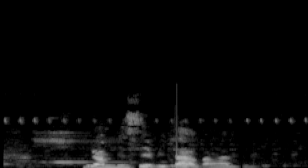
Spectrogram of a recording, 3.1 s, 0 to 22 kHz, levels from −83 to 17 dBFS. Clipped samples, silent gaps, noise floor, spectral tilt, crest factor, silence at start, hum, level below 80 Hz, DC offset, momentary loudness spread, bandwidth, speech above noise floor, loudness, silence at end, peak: under 0.1%; none; -46 dBFS; -5 dB/octave; 22 dB; 0.5 s; none; -64 dBFS; under 0.1%; 18 LU; 9.2 kHz; 25 dB; -21 LUFS; 0.7 s; -2 dBFS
